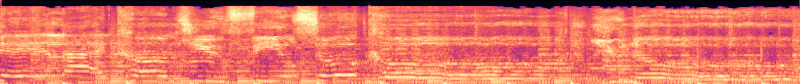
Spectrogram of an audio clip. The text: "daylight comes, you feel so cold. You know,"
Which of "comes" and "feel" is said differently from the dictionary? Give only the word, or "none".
none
